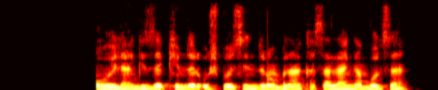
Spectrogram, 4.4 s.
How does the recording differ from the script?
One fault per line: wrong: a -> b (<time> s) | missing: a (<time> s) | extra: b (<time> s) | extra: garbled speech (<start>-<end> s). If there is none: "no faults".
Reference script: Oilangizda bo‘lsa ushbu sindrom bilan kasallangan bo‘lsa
wrong: bo‘lsa -> kimdir (1.8 s)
